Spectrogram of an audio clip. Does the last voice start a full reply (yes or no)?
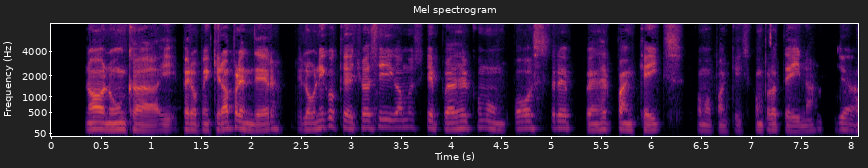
yes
